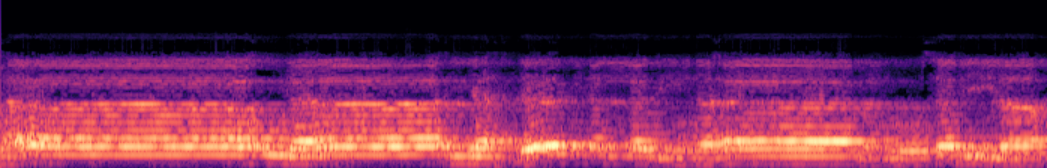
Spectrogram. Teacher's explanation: هذه الهمزة أبدلها ياء خالصة وصلا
